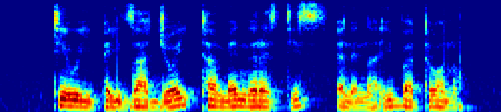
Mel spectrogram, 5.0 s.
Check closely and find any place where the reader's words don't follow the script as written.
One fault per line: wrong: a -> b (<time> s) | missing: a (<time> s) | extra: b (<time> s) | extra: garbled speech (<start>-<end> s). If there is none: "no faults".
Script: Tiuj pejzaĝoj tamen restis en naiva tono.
no faults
